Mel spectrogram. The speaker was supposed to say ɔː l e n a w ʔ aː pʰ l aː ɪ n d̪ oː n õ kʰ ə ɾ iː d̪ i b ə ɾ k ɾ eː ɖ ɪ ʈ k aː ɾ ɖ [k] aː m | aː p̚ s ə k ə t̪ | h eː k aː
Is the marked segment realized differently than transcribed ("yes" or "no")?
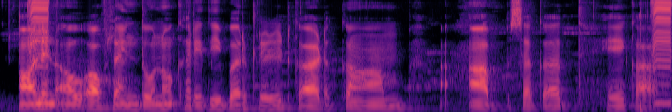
no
